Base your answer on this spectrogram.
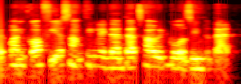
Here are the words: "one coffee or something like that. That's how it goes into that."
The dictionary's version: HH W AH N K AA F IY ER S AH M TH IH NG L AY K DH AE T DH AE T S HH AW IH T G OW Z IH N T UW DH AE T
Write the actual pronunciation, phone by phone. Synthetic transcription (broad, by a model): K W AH N K AA F IY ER S AH M TH IH NG L AY K DH AE T DH AE T S HH AW IH T G OW Z IH N T UW DH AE T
